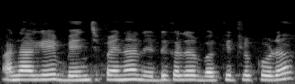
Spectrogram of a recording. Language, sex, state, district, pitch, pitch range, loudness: Telugu, female, Andhra Pradesh, Annamaya, 215 Hz, 205-220 Hz, -14 LUFS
